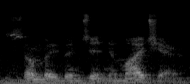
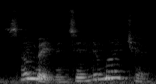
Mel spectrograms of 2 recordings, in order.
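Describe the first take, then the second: First: Lightly voiced low father bear; low, restrained bear grumble; Papa Bear. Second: Higher, quicker mother bear voice; lightly raised, fast female bear; Mama Bear. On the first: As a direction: drop the voice low for the big bear. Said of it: "And Papa Bear says". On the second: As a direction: lift the voice and hurry it like a mother bear. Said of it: "Mama Bear says". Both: A narrator's reading.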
